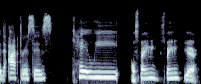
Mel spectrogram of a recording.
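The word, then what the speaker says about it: Spaeny: Oh, Spaney, yeah. Spaney.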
